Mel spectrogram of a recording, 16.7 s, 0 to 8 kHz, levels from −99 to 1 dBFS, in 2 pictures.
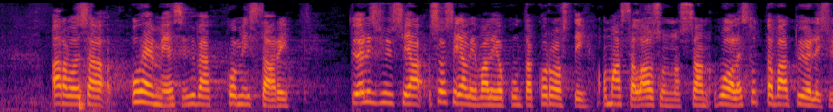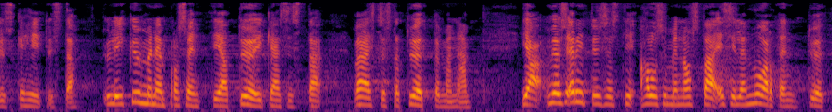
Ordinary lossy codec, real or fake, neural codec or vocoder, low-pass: none; fake; vocoder, 44.1 kHz, 128 mel bands, Pupu-Vocoder; 7.2 kHz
